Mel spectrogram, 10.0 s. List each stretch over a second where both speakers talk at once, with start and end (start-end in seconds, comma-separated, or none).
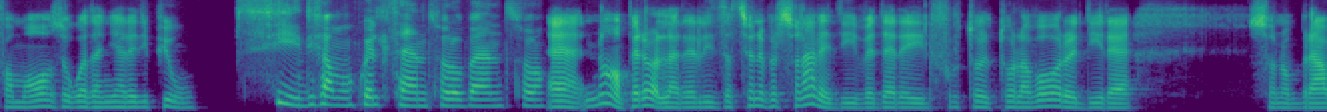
none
